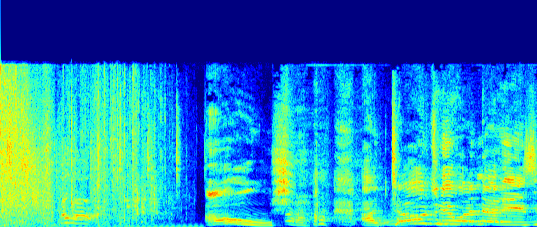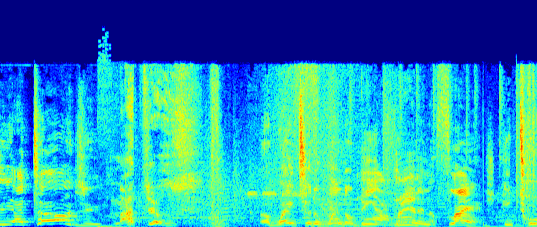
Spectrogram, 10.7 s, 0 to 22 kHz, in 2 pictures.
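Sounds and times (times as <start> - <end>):
snack table shattering with crashing and splintering: 0.0 - 1.8
clattering debris from the snack table: 0.0 - 1.9
speech: 2.1 - 10.7.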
